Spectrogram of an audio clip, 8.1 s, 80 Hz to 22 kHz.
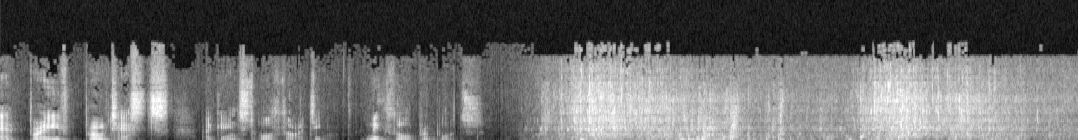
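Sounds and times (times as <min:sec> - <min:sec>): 
speech: 0:00.0 - 0:05.3
Danube River in Hungary flowing along the shore: 0:03.9 - 0:08.0.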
